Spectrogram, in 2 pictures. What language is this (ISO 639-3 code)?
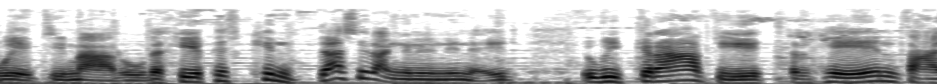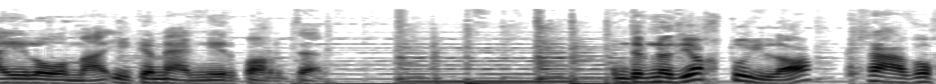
cym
